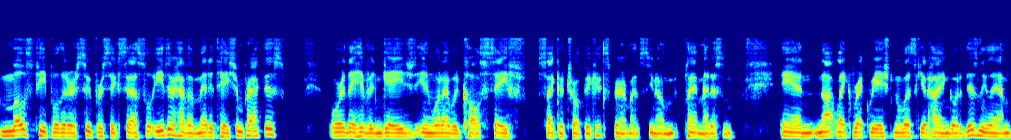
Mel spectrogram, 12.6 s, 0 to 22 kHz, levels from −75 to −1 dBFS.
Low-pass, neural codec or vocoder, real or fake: 7.2 kHz; none; real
